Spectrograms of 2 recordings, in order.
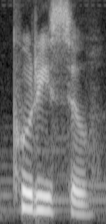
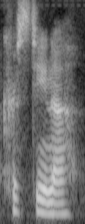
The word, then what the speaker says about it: Kurisu: getting my name wrong it's not that hard you know k r r i s u kurisu not Christina not anything else kurisu okay yeah fine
